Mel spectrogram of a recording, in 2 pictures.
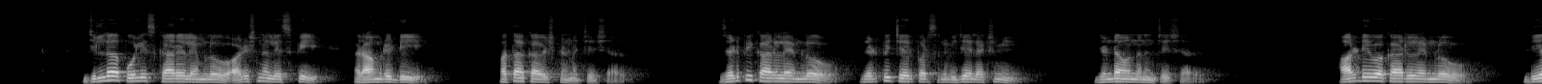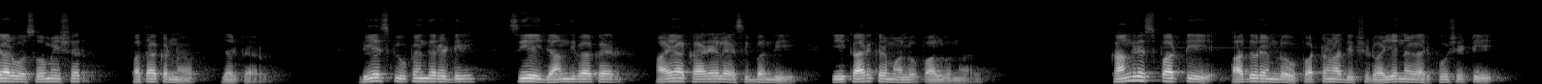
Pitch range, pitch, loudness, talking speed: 115-140 Hz, 125 Hz, -22 LUFS, 80 wpm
